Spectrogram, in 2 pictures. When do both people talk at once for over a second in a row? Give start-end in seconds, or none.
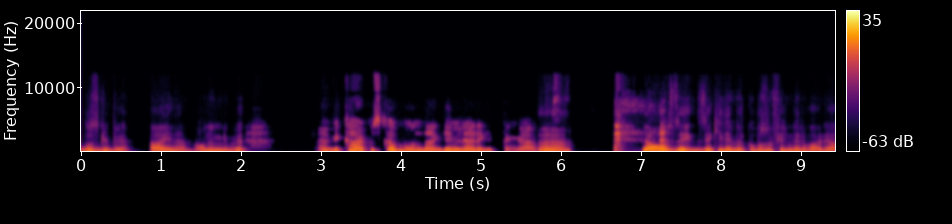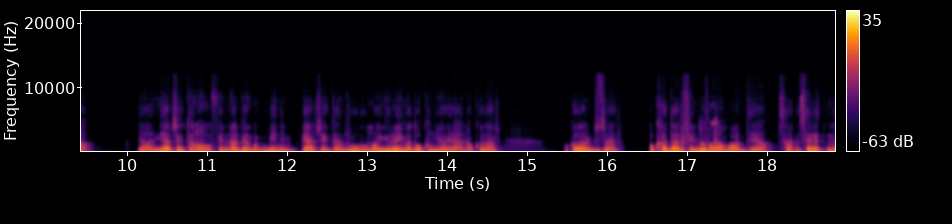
none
